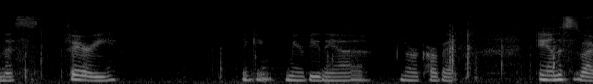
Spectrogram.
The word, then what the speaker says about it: Corbett: Yes, I did find out how to pronounce Nora's name, and it is Nora Corbett. Although it is a French name, so I got that part right. So I have to retrain myself to say Corbett.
